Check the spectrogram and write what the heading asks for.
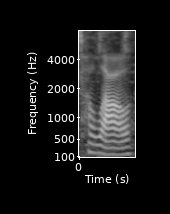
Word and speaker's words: halal: It's halal.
